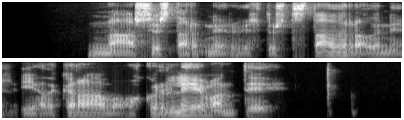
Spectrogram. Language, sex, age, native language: Icelandic, male, 20-29, Icelandic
